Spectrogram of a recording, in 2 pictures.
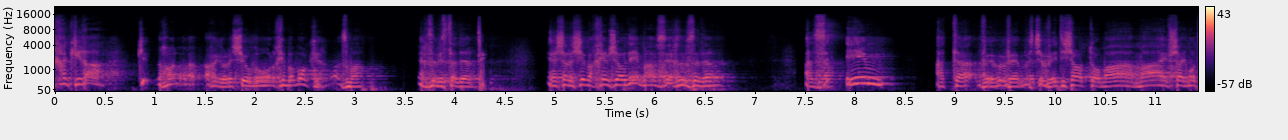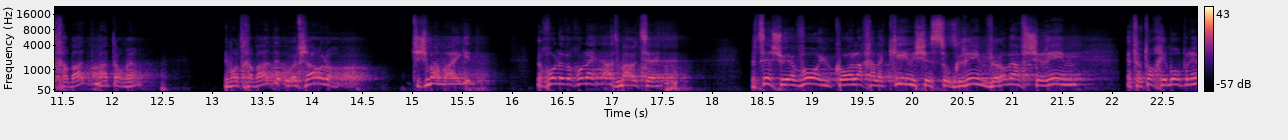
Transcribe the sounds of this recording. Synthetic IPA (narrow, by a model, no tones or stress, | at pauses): χakiʁakinaχo̞naɡuleʃeubemolχimbabo̞keʁazma | eχzemist̪ad̪e̞ʁ | jeʃanaʃimaχimʃeod̪imːaseχzemist̪ad̪e̞ʁ | azim | at̪aveveʃvait̪iʃalot̪o̞mamaefʃaʁlimod̪χabad̪maːt̪ao̞me̞ʁ | limo̞d̪χabad̪efʃaʁolo̞ | t̪iʃmamajaɡid̪ | veχuleveχulejazmajo̞t͡se | jo̞t͡seʃeujavo̞imko̞laχalakimʃe̞soɡʁimvelo̞meafʃe̞ʁimet̪o̞t̪o̞χibuʁpnim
